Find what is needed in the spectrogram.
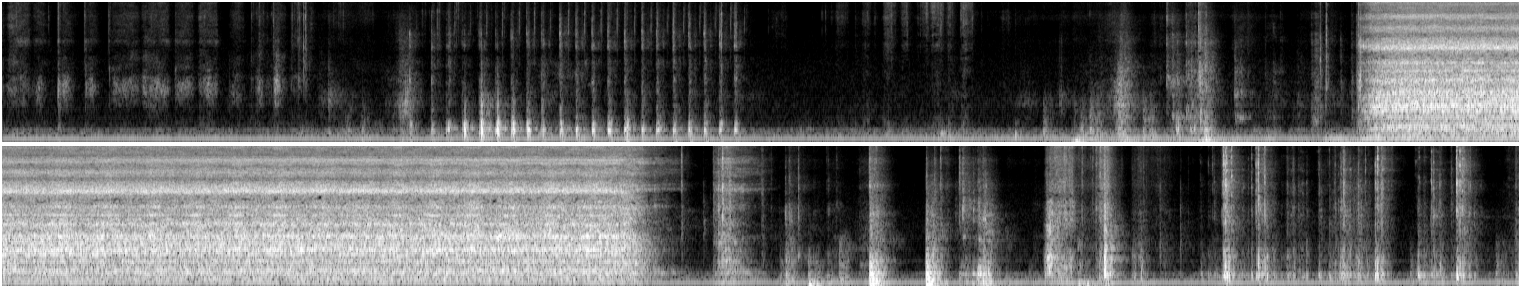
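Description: Craft heat gun blowing steadily for about eight seconds in the middle, drying the freshly brushed-on medium on a collage page. Earlier, a short run of quick, even brush strokes; near the end, light taps and knocks of small tools on the table.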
